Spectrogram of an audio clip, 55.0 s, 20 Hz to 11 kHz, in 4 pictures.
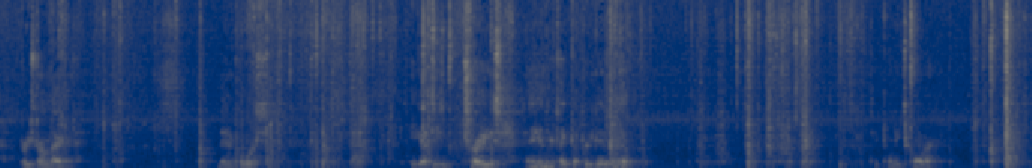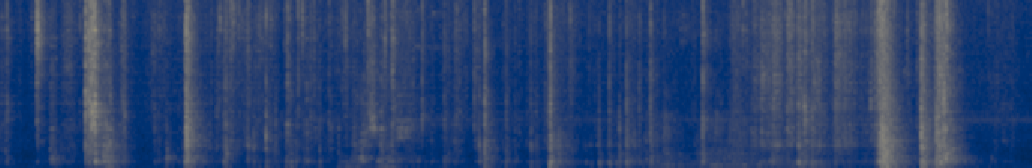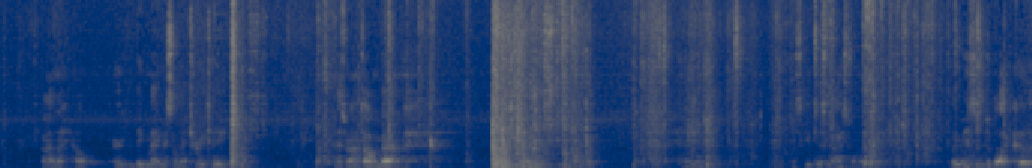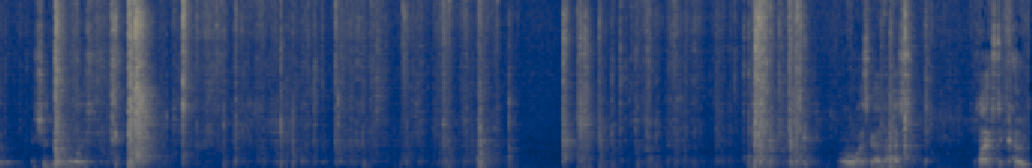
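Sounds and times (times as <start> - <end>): clicks and rustling of handling: 7.5 - 27.8, 41.9 - 53.8
packaging rustling: 15.0 - 25.8.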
